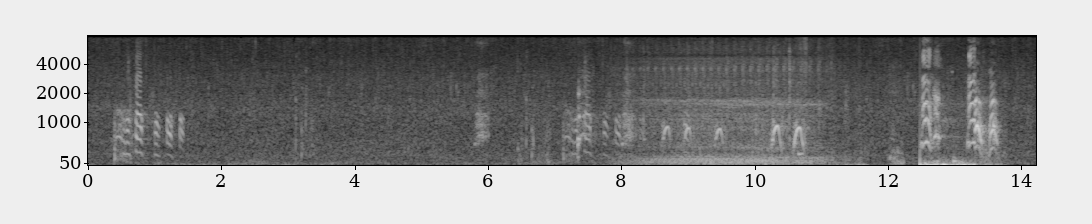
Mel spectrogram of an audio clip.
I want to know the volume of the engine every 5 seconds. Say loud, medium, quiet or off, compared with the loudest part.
off, loud, loud.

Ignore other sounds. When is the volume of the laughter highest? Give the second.
1 s.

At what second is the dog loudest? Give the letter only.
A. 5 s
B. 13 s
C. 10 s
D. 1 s
B.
